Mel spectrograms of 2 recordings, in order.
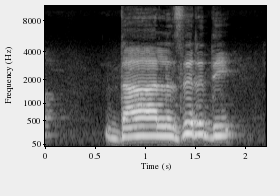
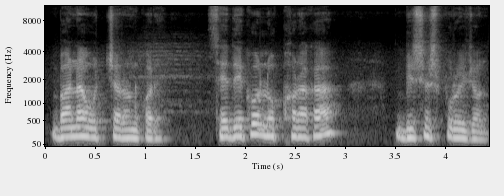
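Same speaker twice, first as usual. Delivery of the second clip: normal talking voice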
